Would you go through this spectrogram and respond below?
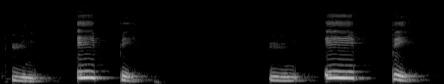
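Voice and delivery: "épée" slowly as É-PÉE; syllable-by-syllable. Shown as a demonstration. Teacher naming a picture for pupils, syllable by syllable. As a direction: set apart both syllables of "épée".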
